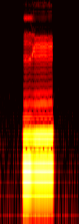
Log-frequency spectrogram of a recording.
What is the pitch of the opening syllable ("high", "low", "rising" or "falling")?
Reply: high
